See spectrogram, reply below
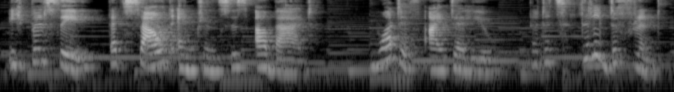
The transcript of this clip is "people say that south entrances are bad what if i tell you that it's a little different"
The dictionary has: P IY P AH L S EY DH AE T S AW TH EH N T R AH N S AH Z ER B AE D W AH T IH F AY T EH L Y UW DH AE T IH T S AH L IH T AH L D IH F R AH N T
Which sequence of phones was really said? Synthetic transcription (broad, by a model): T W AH L S EY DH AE T S AW T EH N T R AH N S AH Z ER B AE D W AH T IH F AY T EH L Y UW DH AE T IH T S L IH T L D IH F R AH N T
